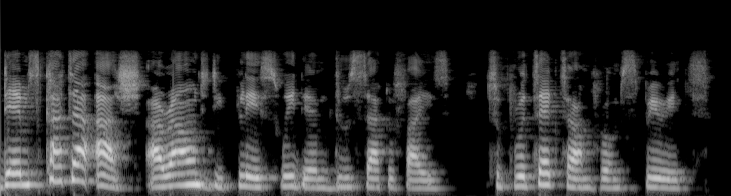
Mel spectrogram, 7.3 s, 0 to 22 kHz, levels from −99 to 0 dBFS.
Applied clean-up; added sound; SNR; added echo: none; none; none; none.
